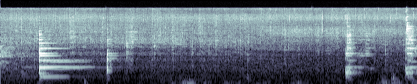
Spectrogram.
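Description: Corned beef hash sizzling faintly in a cast iron skillet while a knife blade stirs it. The blade clinks against the pan several times: first a ringing clink about half a second in, then shorter knocks.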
